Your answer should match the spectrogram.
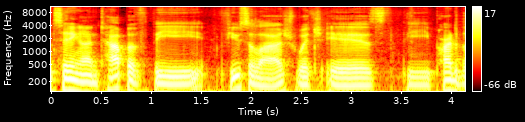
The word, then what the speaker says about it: fuselage: The fuselage, rhymes with blue garage, is the largest part of the plane.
